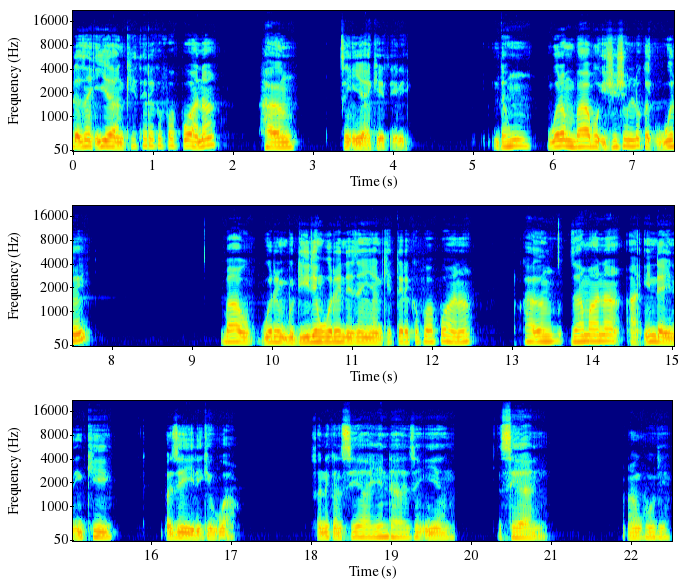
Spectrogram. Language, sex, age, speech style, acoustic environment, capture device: Hausa, male, 25-34, tired; relaxed, silence, mobile / Linux / Chrome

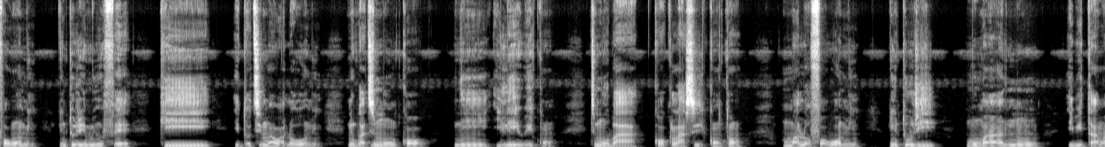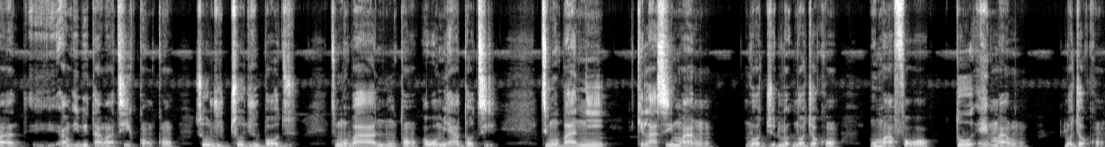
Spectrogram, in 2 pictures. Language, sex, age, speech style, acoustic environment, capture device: Yoruba, male, 25-34, happy, silence, mobile / Linux / Chrome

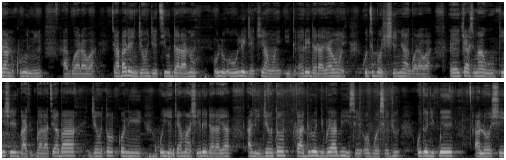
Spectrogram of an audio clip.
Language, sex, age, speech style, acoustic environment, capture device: Yoruba, male, 18-24, happy; focused, silence; nature, mobile / Linux / Chrome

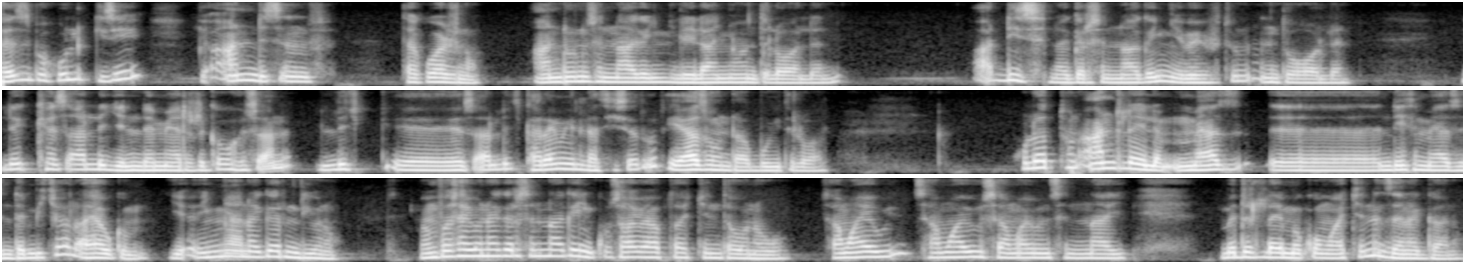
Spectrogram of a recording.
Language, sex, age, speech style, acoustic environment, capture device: Amharic, male, 25-34, relaxed, silence, mobile / Linux / Chrome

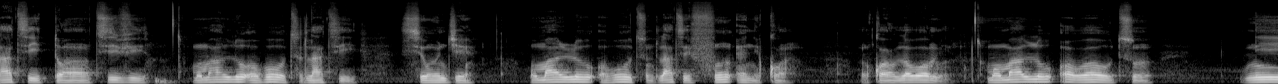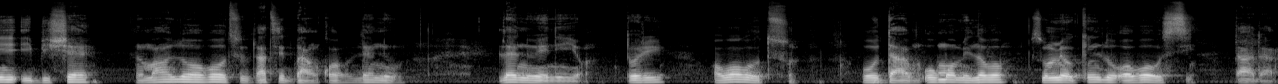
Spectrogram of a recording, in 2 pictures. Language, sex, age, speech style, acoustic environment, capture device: Yoruba, male, 18-24, happy, silence, mobile / Linux / Chrome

